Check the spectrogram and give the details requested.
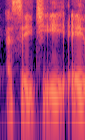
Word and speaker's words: Shea: Kicks by Shea. That's all my stuff. Kicks KICKSBYSHEA SHEA like the butter.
